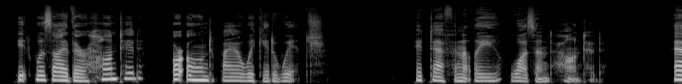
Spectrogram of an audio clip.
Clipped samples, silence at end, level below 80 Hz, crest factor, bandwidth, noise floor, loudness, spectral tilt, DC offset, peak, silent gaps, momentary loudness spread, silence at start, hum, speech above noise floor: under 0.1%; 0 s; -84 dBFS; 20 dB; 16.5 kHz; -78 dBFS; -24 LUFS; -5.5 dB/octave; under 0.1%; -4 dBFS; none; 12 LU; 0.2 s; none; 55 dB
